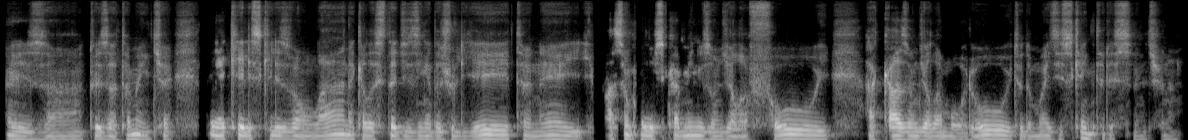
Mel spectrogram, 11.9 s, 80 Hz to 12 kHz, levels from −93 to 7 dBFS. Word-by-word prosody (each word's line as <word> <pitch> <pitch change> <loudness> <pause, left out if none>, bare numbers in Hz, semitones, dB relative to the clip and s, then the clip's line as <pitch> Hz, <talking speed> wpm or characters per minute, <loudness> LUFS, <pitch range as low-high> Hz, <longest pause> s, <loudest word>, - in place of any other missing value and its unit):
Exato, 90 -1 -3
exatamente. 95 +2 0
É, - - -10 0.4
tem 100 - +4
aqueles 95 0 +5
que - - -5
eles 95 -1 +2
vão 95 -1 -1
lá 105 +5 +2
naquela 100 -3 0
cidadezinha 95 0 -1
da 95 - -3
Julieta, 100 +3 0
né, 100 +2 -2
e 95 0 -5
passam - - +1
pelos 100 -1 +2
caminhos 100 0 0
onde 95 0 -4
ela 85 -1 -2
foi, 105 +1 +1 0.3
a - - -2
casa 95 0 +5
onde 95 0 +1
ela 95 0 0
morou 95 +4 +1
e - - -6
tudo 95 -1 -6
mais. 95 +1 -5
Isso 105 - -3
que - - -2
é - - +1
interessante, 100 -4 -7
né. 90 -1 -16
95 Hz, 170 wpm, -23 LUFS, 95-100 Hz, 0.4 s, aqueles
